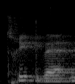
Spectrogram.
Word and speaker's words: Tryggve: I don't know how to pronounce but his last name is Mettinger, T&D Mettinger. Tryggve Mettinger.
